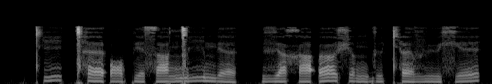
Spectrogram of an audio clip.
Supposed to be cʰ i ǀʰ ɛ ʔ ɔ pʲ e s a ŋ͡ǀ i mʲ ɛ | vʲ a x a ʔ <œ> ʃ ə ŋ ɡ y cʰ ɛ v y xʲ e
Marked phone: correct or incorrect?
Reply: correct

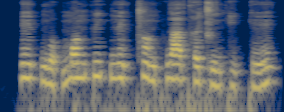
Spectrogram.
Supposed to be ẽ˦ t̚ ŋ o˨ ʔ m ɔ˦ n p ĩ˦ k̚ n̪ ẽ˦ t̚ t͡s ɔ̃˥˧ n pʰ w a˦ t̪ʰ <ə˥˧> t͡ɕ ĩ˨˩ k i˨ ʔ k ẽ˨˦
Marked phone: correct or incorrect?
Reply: incorrect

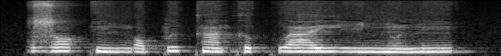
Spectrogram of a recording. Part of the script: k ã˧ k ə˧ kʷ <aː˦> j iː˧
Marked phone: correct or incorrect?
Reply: correct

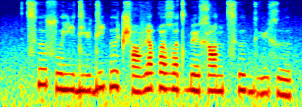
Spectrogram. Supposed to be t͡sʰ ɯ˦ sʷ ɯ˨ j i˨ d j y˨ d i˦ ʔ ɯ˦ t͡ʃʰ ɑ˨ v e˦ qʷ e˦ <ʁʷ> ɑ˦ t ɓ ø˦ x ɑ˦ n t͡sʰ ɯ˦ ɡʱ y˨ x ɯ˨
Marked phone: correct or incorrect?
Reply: correct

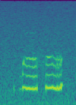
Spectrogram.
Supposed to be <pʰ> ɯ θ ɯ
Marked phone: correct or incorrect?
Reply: incorrect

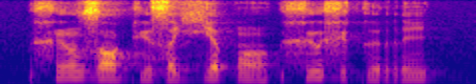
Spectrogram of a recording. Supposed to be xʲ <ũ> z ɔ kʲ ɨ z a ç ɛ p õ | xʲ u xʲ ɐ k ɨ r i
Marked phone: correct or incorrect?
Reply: correct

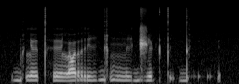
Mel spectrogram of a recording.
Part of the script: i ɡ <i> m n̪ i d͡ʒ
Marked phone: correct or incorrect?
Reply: incorrect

